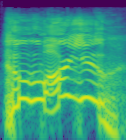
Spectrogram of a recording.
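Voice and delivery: high, shrill-edged cry of panicked fishermen; terrified disciples. Retold or imitated. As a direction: squeal it out like you just saw a ghost. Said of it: "They're like".

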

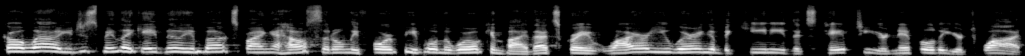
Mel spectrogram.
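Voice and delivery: high mock gushing voice; sarcastic high mimicry of the TV host; mocking the reality show. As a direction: gush over them in a high sarcastic voice. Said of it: "it's fun 'cause it's like".

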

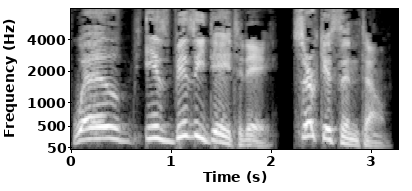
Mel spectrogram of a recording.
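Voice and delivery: lightly voiced old shopkeeper with a broken-English accent; a kindly old immigrant magician in broken English. Shopkeeper sends boy off.

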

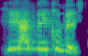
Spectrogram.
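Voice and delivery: high, slow and thrilled; excited high voice. Real, not acted. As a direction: gush about the speech. Enthusiastic about orc speech.

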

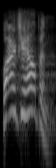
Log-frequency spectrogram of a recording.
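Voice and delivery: high, loud complaining yell; child shouting to tell on a sibling; tattling shout. Pretend. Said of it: "No, it's like".

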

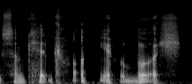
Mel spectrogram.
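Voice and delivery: amused, laugh breaking into the words; laughing while talking. Real, not acted. Speaker recalls kid calling you bush, laughing. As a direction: laugh through the line.

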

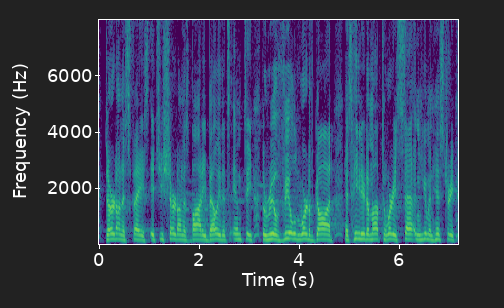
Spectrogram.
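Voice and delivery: ordinary talk

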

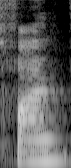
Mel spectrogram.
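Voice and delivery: high, punched five; emphatic five. Shown as a demonstration. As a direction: hit five hard. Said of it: "not five to ten years".

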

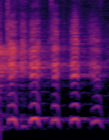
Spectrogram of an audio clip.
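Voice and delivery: high, quiet beeping by mouth; imitated monitor beeps. Preacher picturing listeners' deaths, imitated monitor beeps. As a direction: mimic a hospital heart monitor.

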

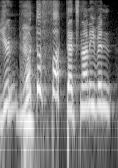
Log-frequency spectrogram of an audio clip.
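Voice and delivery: imitating his own disbelieving rant at a commenter; worked-up retort to a rude commenter; exasperated outburst. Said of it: "now I'm even more pissed".

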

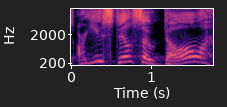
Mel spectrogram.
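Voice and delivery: high, slow, sassy and exasperated; holy sass. Retold or imitated. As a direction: drag it out with sassy disbelief. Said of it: "Jesus had a moment of holy sass".

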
